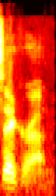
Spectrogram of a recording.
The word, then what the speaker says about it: Ziggurat: It's pronounced Ziggurat, but you can pronounce it Ziggurat if you wish.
